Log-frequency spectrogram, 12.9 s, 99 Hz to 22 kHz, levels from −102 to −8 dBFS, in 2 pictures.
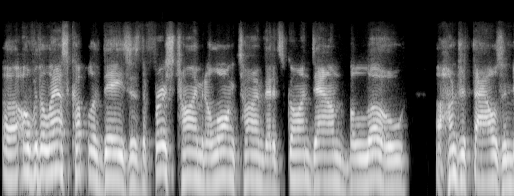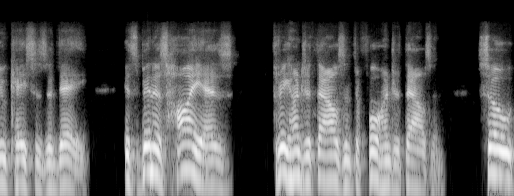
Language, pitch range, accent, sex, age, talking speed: English, 150-190 Hz, American, male, 50-69, 160 wpm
